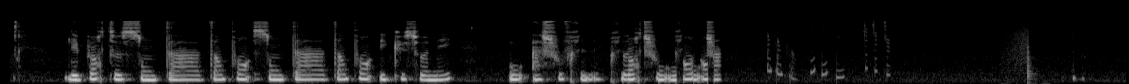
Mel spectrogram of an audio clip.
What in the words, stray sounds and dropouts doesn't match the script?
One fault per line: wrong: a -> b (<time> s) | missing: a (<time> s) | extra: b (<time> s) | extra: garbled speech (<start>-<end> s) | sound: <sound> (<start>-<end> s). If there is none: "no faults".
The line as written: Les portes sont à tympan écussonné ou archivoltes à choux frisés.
extra: sont à tympan (2.5 s)
missing: archivoltes (5.3 s)
extra: garbled speech (6.1-7.2 s)
sound: chirp (7.7-9.1 s)
sound: thud (10.0-10.5 s)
